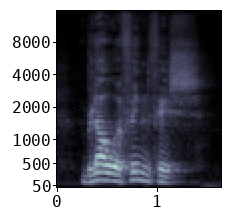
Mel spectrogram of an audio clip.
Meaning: blue whale (Balaenoptera musculus)
- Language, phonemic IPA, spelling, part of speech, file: Dutch, /ˌblɑu̯ə ˈvɪnvɪs/, blauwe vinvis, noun, Nl-blauwe vinvis.ogg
